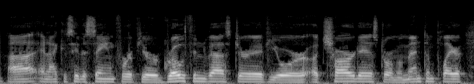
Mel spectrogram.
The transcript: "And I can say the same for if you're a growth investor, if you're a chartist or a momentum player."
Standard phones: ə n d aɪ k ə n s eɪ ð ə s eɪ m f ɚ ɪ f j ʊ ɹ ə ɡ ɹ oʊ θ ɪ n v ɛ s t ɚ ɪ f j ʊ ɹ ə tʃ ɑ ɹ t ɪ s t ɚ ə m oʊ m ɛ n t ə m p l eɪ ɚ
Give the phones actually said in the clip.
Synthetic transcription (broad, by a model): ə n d aɪ k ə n s eɪ ð ə s eɪ m f ɚ ɪ f j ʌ ɹ ə ɡ ɹ oʊ θ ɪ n v ɛ s t ɚ ɪ f j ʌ ɹ ə tʃ ɑ ɹ t ɪ s t ɚ ə m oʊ m ɛ n t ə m p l eɪ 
